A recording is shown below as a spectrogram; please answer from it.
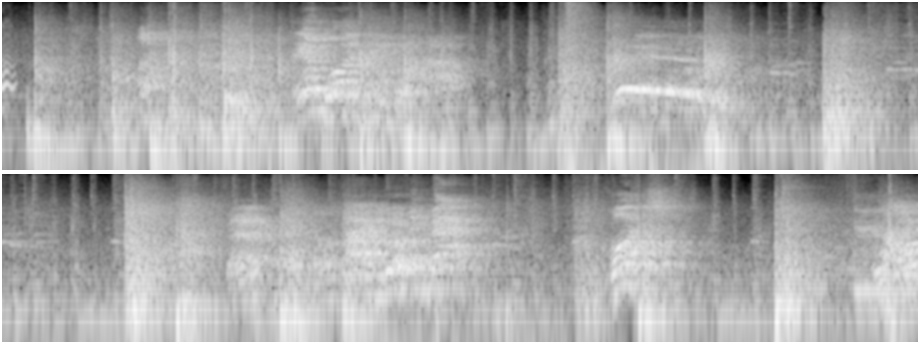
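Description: A small basketball repeatedly thudding as it is shot at a mini hoop and bounces on the floor, a dozen or so sharp knocks spread unevenly through the stretch, with short shouts from the players and music underneath.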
